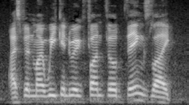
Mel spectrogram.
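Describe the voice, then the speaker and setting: Loud and fairly high-pitched, a man speaks with a bright, sharp tone. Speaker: video blogger. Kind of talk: casual vlog storytelling.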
